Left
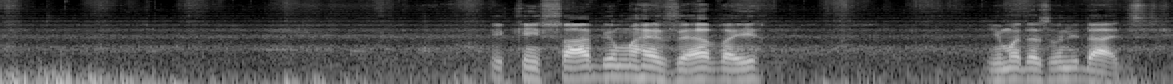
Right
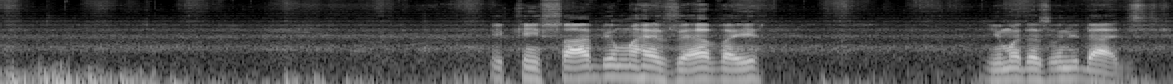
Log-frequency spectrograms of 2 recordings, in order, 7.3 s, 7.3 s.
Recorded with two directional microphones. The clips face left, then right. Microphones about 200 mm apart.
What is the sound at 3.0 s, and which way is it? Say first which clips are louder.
Speech: even; 10° left (ahead or behind).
